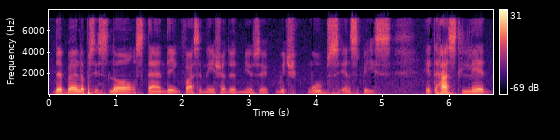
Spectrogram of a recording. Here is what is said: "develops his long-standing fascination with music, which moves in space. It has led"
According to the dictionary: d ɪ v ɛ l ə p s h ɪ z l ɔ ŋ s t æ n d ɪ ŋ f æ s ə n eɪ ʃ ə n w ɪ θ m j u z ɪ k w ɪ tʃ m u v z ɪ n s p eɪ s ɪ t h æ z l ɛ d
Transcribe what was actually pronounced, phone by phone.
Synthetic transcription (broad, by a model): d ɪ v ɛ l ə p s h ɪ s l ɔ ŋ s t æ n d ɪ ŋ f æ s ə n eɪ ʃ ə n w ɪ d m j u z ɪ k w ɪ tʃ m u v s ɪ n s p eɪ s ɪ t h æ s l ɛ d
